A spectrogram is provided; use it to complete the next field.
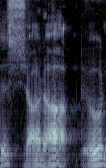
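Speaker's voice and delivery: mock under-breath mutter. Retelling telling a screaming kid on a plane to stop, muttered under breath. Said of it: "I kinda said it under my breath".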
